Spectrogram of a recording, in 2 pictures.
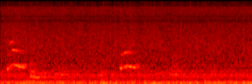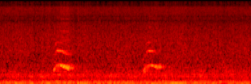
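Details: Siamese kitten meowing in a series of four short, bright cries spaced roughly two seconds apart, with a low constant hum underneath.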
